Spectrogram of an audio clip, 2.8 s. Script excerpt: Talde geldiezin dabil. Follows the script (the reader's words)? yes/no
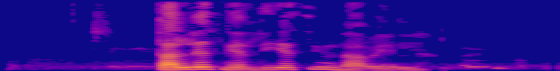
yes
